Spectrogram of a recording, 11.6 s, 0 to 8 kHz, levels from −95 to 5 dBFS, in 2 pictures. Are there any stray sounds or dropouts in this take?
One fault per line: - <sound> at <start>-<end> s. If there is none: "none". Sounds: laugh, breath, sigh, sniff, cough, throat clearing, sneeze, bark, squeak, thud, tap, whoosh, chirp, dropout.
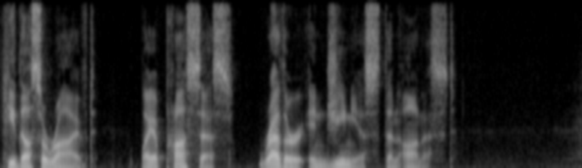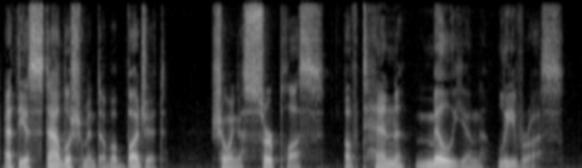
none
